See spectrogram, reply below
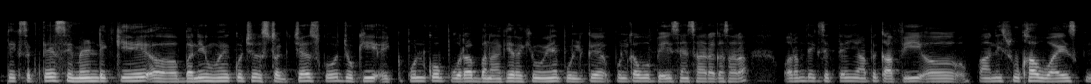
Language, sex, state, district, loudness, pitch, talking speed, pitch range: Hindi, male, Chhattisgarh, Bilaspur, -26 LUFS, 150 Hz, 225 wpm, 145-155 Hz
